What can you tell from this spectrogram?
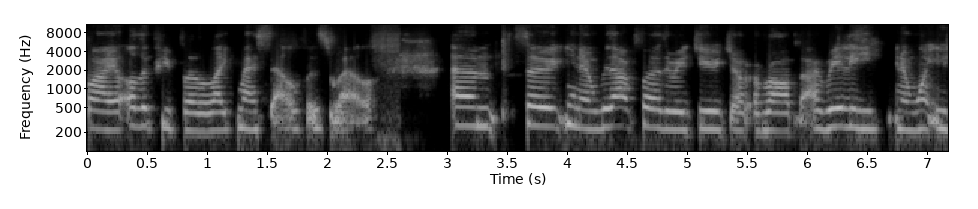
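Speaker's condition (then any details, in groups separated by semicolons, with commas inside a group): No condition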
